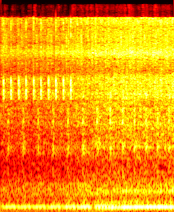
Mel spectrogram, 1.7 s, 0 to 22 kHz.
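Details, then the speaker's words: 2009 Subaru Forester 2.5 at idle, plug wire back on: sharp, regular metallic bottom-end knocking continues unchanged. Earlier pulling the rear cylinder 3 wire made the knock go away; rod knock. "If you have coils, it's a little harder to do, but the whole idea is to somehow disconnect the spark from that spark plug, and you will find out which rod is knocking in your vehicle."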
